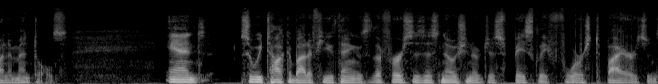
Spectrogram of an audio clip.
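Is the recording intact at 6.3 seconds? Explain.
No, 6.3 s sits right at the tail of a processor overload crackle running from about 5.75 to 6.33 s, just after "notion of just basically". The processor kept missing deadlines on tiny, sub-millisecond buffers, a few dozen times, each dropping a hard-edged gap of silence, so you hear gritty crackle riding on the speech.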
